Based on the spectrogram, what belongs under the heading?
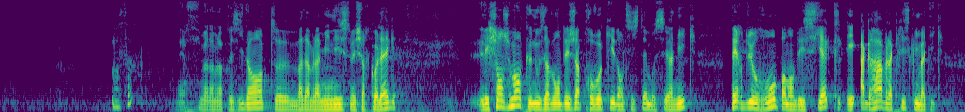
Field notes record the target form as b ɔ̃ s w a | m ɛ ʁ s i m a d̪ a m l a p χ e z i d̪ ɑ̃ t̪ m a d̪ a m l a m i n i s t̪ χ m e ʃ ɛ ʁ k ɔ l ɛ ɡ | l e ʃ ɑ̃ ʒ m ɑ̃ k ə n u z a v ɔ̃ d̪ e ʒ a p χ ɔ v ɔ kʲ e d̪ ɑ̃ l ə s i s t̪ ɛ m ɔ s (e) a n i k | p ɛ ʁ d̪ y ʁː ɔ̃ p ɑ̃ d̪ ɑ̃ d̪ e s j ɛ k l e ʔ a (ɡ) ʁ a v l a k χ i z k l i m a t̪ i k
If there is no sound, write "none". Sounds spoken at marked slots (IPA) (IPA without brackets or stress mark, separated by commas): e, ɡ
